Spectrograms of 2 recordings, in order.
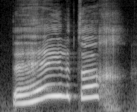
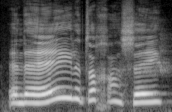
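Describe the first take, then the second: First: "hele" hoger en langgerekt, langzaam; dreamy emphasis. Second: Said in the usual way. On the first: A narrator's reading. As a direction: geniet van "De hele dag", langzaam. Repeated for emphasis. (nadruk op "hele", langzaam en hoog)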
